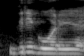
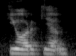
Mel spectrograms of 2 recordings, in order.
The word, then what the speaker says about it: Giorgio: had to pause because I kept calling him grigoria instead of Giorgio and that's really funny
